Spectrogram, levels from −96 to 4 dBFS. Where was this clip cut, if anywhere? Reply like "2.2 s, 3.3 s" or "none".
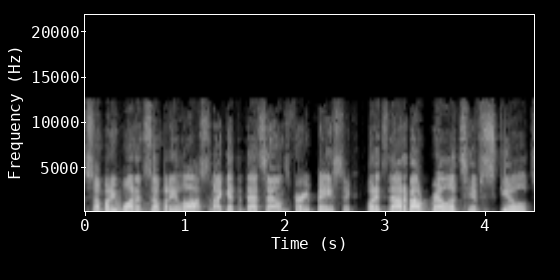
2.7 s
